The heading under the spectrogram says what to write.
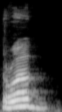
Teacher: پر پڑھیں گے، موٹا کر کے پڑھیں رو کو، رو کو با کے ساتھ ملائیں، تشدید ٹائم ٹیکنگ ہوگا اور فتحہ کی حرکت کو ہم 1 کاؤنٹ ہی پڑھیں گے۔ رب، با کی زبر کو لمبا نہیں کھینچنا، ایک حرکت پڑھنا ہے۔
